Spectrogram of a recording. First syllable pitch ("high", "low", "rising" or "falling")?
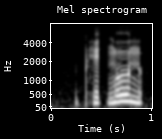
low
